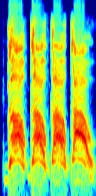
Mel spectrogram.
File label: alert, grunt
